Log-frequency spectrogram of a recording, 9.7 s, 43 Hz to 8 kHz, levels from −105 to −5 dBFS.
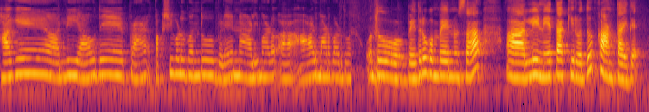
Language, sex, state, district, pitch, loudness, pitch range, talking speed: Kannada, female, Karnataka, Chamarajanagar, 230 Hz, -23 LUFS, 215-245 Hz, 105 wpm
